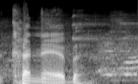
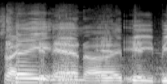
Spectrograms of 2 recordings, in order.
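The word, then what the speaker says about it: Knibb: And Nib will be on the line. Or Kanib. Yeah, we're going to have to find that at halftime. I hate to call it wrong the whole game. Well, it's spelled K-N-I-B-B. Yeah, it's Knib, I believe. But just want to make sure of that.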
